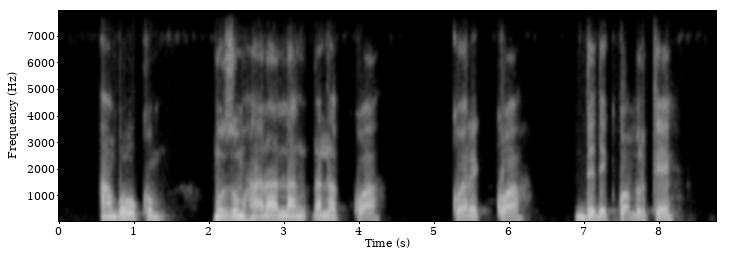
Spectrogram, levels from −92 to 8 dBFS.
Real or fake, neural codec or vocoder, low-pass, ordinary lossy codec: real; none; 7.2 kHz; Opus, 16 kbps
